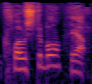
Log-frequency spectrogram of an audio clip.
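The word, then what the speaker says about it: Clostebol: By the way, the term, this whatever this product is that he took, Clostable, it sounds like close to ball.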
